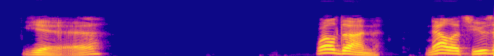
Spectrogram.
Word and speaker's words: 也: Also translates to yeah, and it is pronounced using a falling rising tone. Can you try and say yeah?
